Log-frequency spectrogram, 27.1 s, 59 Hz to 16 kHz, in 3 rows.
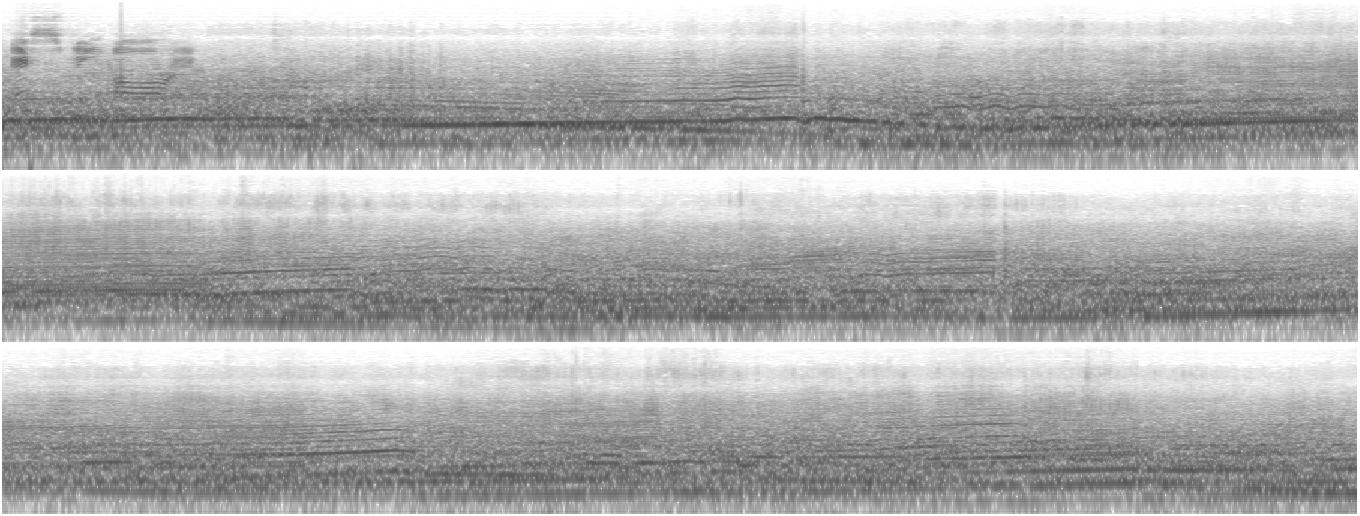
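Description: SVRA Group 6 race cars at Mid-Ohio roar steadily throughout, a dense continuous engine drone with shifting pitches as several cars pass, heard alongside commentary.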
